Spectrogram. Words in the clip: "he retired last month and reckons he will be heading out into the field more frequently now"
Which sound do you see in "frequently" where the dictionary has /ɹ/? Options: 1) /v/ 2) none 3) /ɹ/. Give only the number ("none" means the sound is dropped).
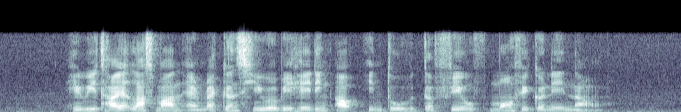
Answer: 2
